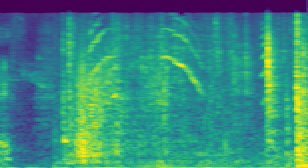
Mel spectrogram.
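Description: Birds chirping, a few high whistled notes sweeping downward, over a rustling background noise.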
